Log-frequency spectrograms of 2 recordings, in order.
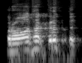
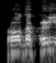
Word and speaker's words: ക്രോധകൃത്: അതാണ് ക്രോധഗനേ നമ ക്രോധഹ അടുത്തത് ക്രോധകൃത് ക്രോധക്രിൽ എന്നൊക്കെ പറയാം ക്രോധകൃത് ക്രോധത്തെ കൃത് ആയിട്ടുള്ള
